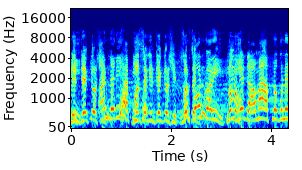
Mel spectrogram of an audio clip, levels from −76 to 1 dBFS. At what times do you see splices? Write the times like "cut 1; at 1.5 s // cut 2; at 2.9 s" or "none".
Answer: none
